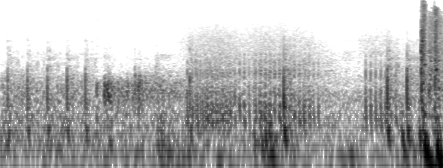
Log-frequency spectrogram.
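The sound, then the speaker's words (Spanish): Gunfire from a World War II film scene in Saving Private Ryan, as soldiers shoot at German troops during a close-quarters fight: many rapid, loud shots crackle in a dense, continuous stream, ending in an especially sharp burst. “Alguien dispara desde el otro lado. Melis dispara al primer alemán y se abalanza sobre el segundo.”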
